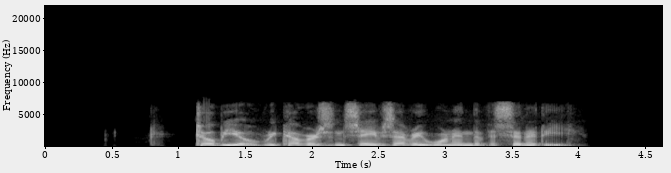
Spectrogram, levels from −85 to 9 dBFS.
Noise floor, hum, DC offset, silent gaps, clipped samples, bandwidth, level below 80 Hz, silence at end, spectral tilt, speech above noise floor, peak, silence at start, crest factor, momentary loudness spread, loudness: under -90 dBFS; none; under 0.1%; none; under 0.1%; 7.2 kHz; -58 dBFS; 0.7 s; -4 dB/octave; over 72 dB; -2 dBFS; 0.8 s; 18 dB; 6 LU; -18 LUFS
